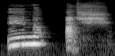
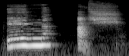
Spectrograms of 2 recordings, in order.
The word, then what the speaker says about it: une hache: Une hache. Une hache. Now, I didn't make the liaison.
